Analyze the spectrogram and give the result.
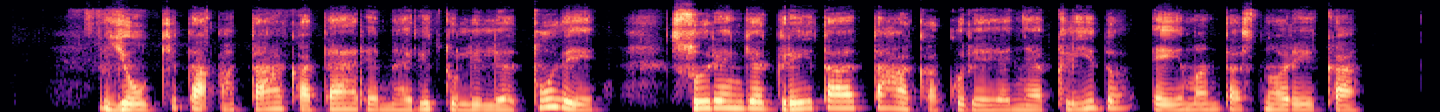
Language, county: Lithuanian, Klaipėda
